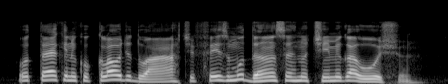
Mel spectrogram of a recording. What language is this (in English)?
Portuguese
